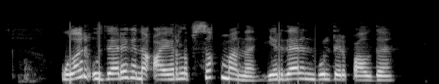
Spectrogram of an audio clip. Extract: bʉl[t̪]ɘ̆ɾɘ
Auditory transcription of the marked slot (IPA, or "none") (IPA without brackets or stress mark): d̪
